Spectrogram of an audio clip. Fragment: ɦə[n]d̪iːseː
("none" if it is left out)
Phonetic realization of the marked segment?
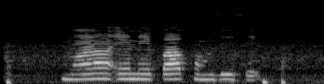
m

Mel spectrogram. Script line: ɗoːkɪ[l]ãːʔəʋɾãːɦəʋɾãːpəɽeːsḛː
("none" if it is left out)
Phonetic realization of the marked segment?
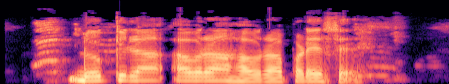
l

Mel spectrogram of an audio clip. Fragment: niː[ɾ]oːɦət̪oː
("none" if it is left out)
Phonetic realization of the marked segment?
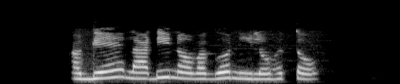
l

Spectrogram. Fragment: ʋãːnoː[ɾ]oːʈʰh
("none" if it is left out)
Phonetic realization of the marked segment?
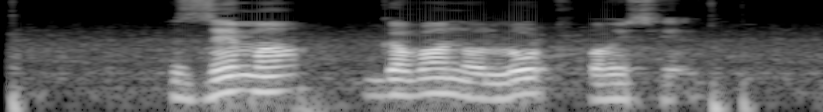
l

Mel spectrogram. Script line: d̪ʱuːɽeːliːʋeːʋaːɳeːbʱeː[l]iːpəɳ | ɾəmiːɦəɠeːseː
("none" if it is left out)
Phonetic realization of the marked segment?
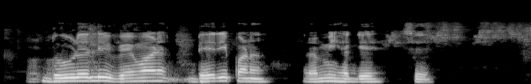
ɾ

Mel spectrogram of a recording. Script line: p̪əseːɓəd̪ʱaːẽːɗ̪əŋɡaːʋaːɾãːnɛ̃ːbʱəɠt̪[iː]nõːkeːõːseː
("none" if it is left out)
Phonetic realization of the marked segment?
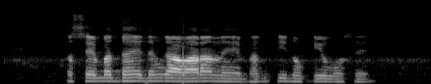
iː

